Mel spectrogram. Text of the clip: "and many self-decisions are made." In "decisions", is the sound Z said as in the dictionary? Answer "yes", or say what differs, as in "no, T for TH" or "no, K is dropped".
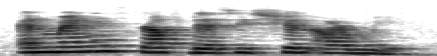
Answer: no, Z is dropped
